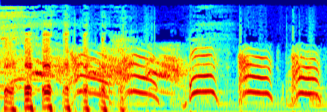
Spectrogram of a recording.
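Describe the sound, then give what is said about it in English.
Crows caw loudly, first in a quick burst of overlapping harsh calls, then three longer drawn-out caws spaced apart. “But the crows dig it.”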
